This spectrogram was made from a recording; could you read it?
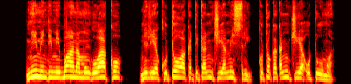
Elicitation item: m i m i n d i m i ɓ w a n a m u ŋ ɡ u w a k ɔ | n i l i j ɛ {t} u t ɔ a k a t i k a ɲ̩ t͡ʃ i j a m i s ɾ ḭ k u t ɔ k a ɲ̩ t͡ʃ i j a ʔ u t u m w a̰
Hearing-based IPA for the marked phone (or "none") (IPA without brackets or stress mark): k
